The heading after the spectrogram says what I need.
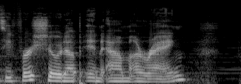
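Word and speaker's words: Amh Araeng: first showed up in amarang you know how i remember how to pronounce that ah meringue because it sounds like lemon meringue and i like meringue he's already preyed on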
